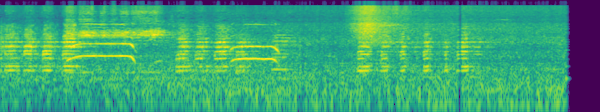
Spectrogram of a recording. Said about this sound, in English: there's half of the people honking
